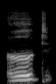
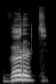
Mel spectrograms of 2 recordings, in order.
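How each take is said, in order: First: The name begins with a vowel sound. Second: The name begins with a W sound. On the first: This is how Americans say it. "Americans say Ert" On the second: This is how Germans say it. "Germans say it's Wirt"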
